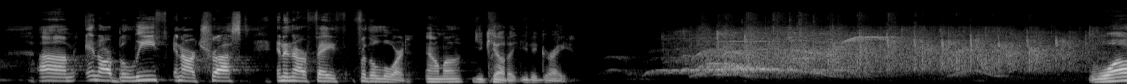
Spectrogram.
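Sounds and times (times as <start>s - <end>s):
speech: 0.4s - 5.8s, 10.9s - 11.2s
audience applause: 6.6s - 11.2s.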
